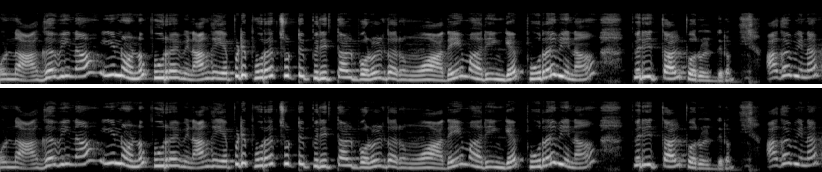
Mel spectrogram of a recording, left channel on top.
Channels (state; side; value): quieter; right; 4.6 dB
